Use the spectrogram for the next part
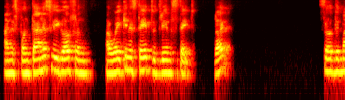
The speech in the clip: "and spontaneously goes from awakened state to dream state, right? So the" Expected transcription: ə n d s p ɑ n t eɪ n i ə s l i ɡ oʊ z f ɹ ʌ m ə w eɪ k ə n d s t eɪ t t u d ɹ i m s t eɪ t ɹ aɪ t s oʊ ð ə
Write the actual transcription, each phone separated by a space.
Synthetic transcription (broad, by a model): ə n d s p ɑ n t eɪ n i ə s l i ɡ oʊ f ɹ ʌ m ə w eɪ k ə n s t eɪ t t u d ɹ i m s t eɪ t ɹ aɪ t s oʊ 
